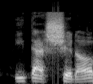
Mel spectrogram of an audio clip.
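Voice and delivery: ordinary talk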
